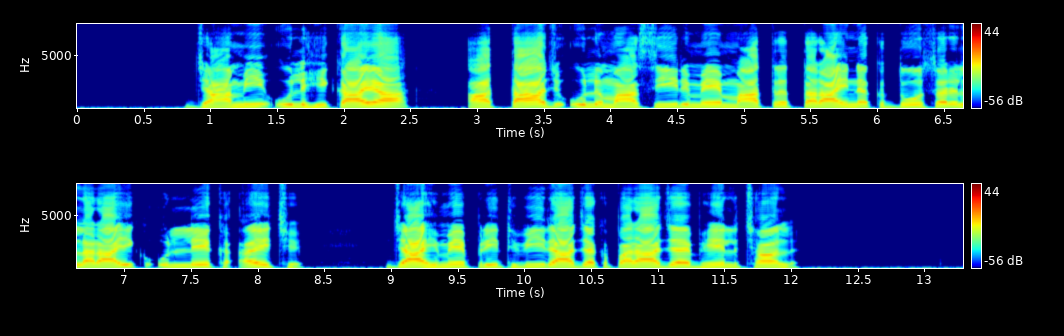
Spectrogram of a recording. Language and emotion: Maithili, neutral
